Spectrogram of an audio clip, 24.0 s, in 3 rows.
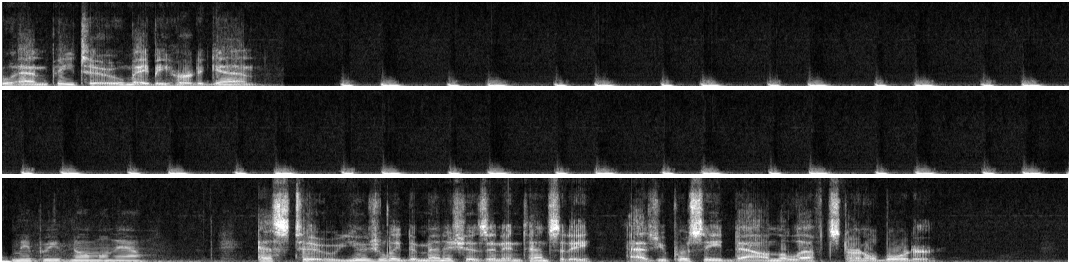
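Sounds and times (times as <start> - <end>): heartbeat through a stethoscope: 2.5 - 16.2.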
